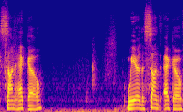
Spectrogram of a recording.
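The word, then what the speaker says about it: sun echo (συνέχω): What's important to note here is that in the Greek, the word is sun echo. That's how you pronounce it, sun echo.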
